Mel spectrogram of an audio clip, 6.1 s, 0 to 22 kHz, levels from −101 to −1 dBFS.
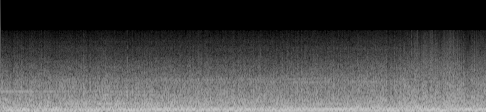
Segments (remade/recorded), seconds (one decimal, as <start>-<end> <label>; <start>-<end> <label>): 0.0-6.1 recorded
